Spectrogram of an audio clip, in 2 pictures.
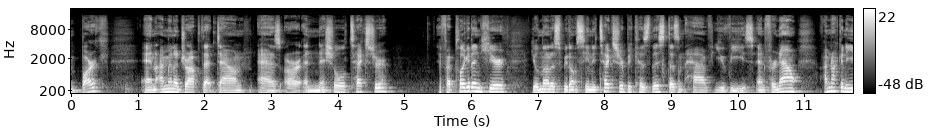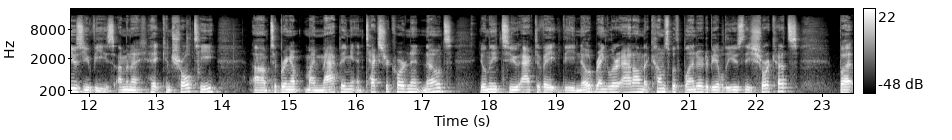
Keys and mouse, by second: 2.9 middle click, 3.5 click, 5.3 click, 7.4 middle click, 8.6 shift+middle click, 9.5 shift+middle click, 10.0 middle click, 11.0 middle click, 11.8 click, 12.2 middle click, 13.4 ctrl+t, 14.2 middle click, 17.4 click, 18.1 click, 19.0 middle click.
